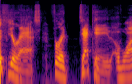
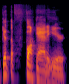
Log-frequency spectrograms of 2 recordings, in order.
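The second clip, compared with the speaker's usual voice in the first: ordinary talk, nothing marked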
